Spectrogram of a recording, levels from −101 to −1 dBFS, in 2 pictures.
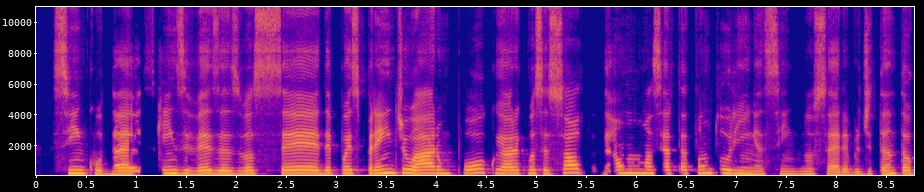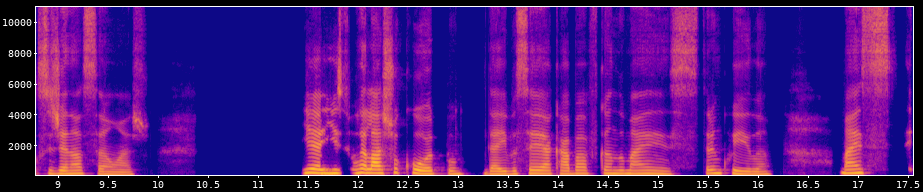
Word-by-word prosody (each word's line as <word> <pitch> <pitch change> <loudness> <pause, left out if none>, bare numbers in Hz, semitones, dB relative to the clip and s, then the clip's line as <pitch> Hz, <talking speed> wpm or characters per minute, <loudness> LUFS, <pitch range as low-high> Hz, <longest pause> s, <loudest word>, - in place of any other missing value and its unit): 5, 215 -3 0
10, 190 +2 +2 0.2
15 215 -1 +1
vezes, 195 -1 +2
você 210 +2 +2
depois, 210 +2 0
prende 230 +3 +3
o 225 - +5
ar 220 +1 +5
um 215 - -1
pouco 230 +4 -3
e, 220 - +1
a 205 - +4
hora 210 +1 +2
que 215 - -29
você 220 0 -2
solta 250 +5 0 0.2
dá 195 +4 -7
uma 230 -1 +1
certa 215 0 -5
tonturinha, 220 -5 -1
assim, 170 -1 -8
no 175 0 -6
cérebro 165 -1 -3
de 165 +1 -9
tanta 195 +3 0
oxigenação, 200 -4 -2
acho. 150 +1 -9 1.6
E 250 - +4
aí, 230 -2 +6
isso 230 +1 -2
relaxa 235 0 +5
o - - -10
corpo. 195 -5 +1 0.2
Daí, 180 -3 -1
você 195 +3 -1
acaba 200 0 -2
ficando 205 0 -3
mais 200 -3 -4
tranquila. 190 -7 -2 0.7
Mas 245 - -2
205 Hz, 140 wpm, -24 LUFS, 190-220 Hz, 1.6 s, aí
